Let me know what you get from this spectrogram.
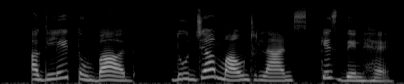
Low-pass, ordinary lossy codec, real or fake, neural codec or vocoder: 14.4 kHz; AAC, 96 kbps; fake; vocoder, 44.1 kHz, 128 mel bands every 256 samples, BigVGAN v2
